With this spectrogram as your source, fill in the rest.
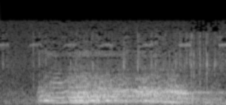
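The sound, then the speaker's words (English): A Somaliland lion gives a deep, sustained roar lasting about two seconds, loud, rising in and then tapering off with no voices over it. “The Somaliland lion, the bravest.”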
